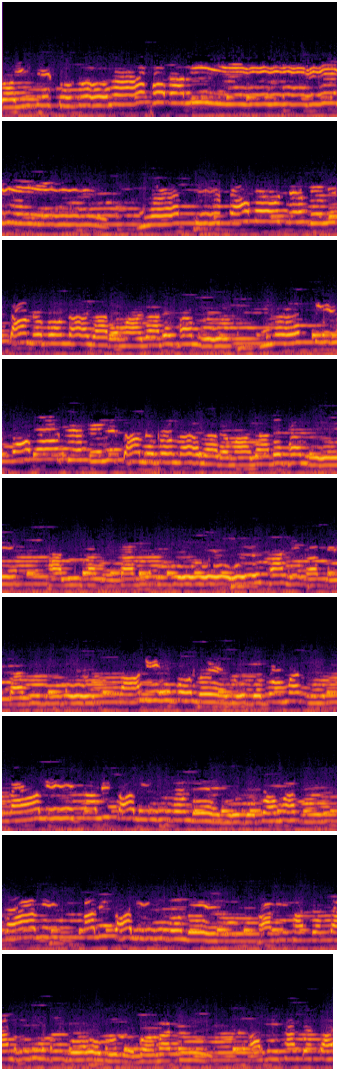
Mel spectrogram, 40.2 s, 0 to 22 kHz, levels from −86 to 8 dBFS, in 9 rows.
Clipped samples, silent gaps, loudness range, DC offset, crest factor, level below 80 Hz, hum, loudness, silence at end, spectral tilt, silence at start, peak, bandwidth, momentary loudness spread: under 0.1%; none; 3 LU; under 0.1%; 10 dB; -36 dBFS; none; -12 LUFS; 0 s; -4 dB/octave; 0 s; 0 dBFS; 4.3 kHz; 7 LU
